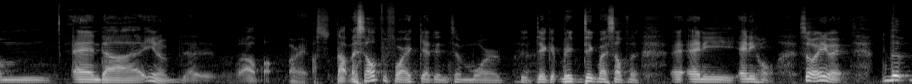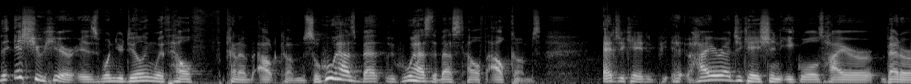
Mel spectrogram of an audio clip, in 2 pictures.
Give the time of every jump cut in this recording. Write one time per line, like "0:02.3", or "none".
0:08.7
